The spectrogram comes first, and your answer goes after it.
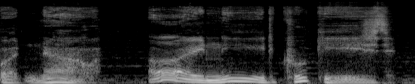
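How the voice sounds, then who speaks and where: A cartoonish character voice over faint background music. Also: man, very deep, low pitch for a man. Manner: terse, broken words.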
